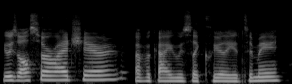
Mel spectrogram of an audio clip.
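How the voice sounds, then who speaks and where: A woman with a notably low voice, chatting casually as a podcast host. She rambles through anecdotes with a wry edge, loaded with fillers and restarts. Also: fast, smooth.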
